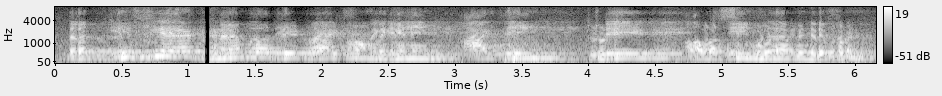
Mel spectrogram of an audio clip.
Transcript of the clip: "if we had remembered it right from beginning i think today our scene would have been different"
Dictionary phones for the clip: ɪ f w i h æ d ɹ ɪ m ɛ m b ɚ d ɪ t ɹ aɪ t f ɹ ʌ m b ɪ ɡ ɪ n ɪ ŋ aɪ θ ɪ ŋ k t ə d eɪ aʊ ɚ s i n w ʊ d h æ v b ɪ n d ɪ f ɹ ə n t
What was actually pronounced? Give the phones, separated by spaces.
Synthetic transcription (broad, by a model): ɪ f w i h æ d ɹ ɪ m ɛ m b ɚ d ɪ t ɹ aɪ t f ɹ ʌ m b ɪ ɡ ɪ n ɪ ŋ aɪ t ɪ ŋ k t ə d eɪ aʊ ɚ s i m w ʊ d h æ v b ɪ n d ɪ f ɹ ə n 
